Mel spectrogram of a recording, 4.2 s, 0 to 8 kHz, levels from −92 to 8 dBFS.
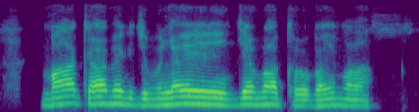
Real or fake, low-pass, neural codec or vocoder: fake; 7.2 kHz; codec, 24 kHz, 3 kbps, HILCodec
